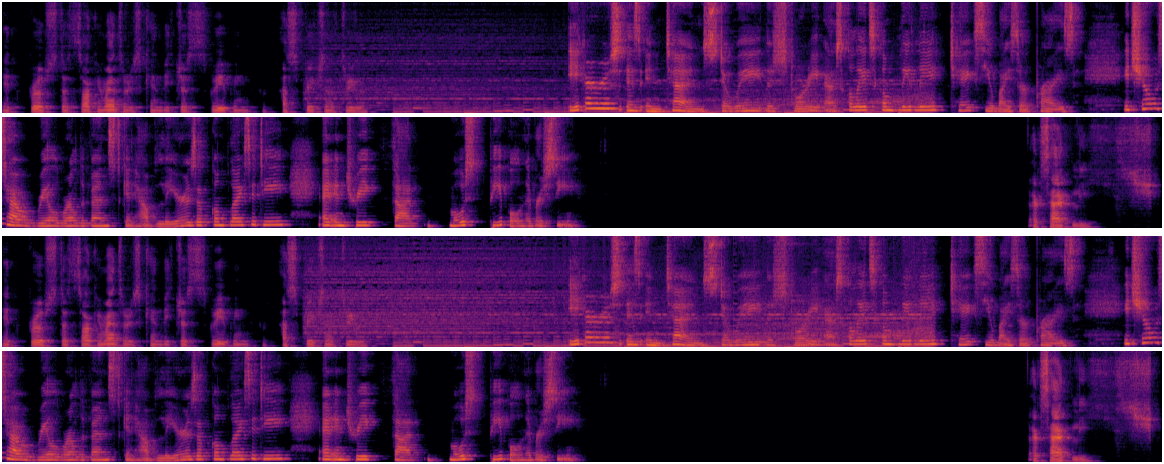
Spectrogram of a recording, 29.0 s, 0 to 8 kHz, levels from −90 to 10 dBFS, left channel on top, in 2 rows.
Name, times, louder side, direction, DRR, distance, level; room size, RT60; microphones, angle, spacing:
voice 1, 0.0-3.1 3.5-4.6 27.3-28.9, right 1 dB, 15° right, 8 dB, 1.1 m, -37 dB
sound 1, 3.8-11.7, right 4 dB, 55° right, 0.7 m, -44 dB
voice 2, 7.1-19.1 19.4-19.6 20.1-21.7, left 1 dB, 10° left, 4 dB, 1.8 m, -31 dB
17.0 x 8.5 x 3.3 m, 0.30 s
head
